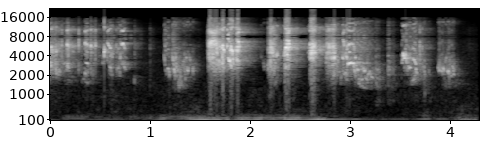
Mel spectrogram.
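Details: Chattering of pet budgerigars kept indoors: dense scratchy warbles and sharp squawks in quick irregular bursts over a faint low background hum.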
